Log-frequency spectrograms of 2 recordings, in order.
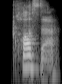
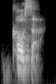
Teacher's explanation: instead of saying Xhosa with a lateral click, this person uses a click that's already in her inventory. She says cosa.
